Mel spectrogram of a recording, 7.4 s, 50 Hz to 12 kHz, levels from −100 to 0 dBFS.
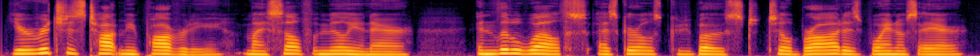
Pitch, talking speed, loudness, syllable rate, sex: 190 Hz, 165 wpm, -16 LUFS, 4.6 syllables/s, female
